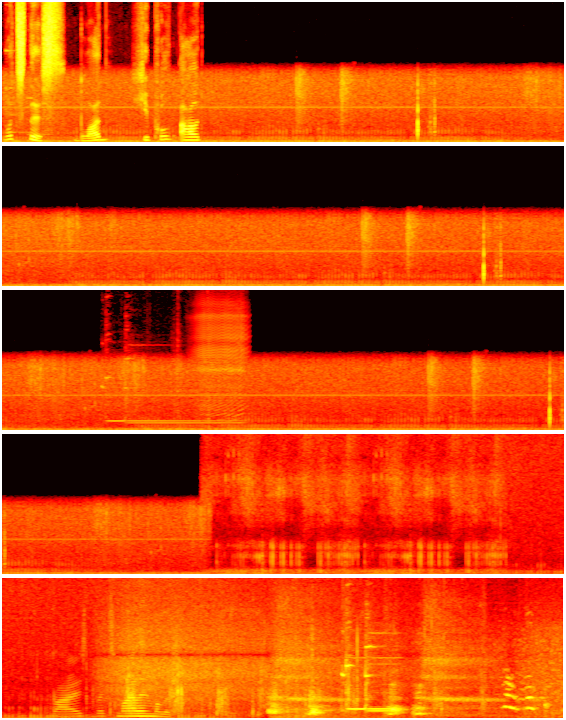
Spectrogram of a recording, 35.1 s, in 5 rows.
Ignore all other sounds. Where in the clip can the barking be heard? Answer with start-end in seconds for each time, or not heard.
31.4-35.0.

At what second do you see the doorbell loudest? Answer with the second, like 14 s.
33 s.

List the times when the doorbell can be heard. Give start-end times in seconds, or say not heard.
0.0-0.5, 15.3-17.1, 32.3-33.1.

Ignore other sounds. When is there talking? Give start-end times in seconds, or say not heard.
0.0-2.5, 28.7-30.3.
